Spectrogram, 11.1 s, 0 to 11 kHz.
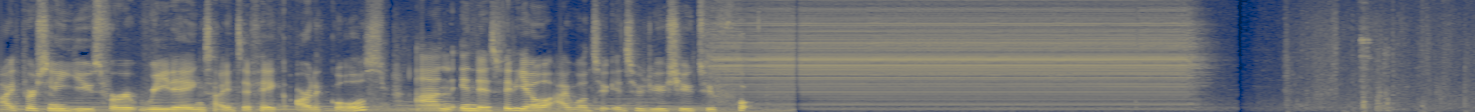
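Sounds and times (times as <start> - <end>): electronic buzzing tone: 5.4 - 9.3.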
